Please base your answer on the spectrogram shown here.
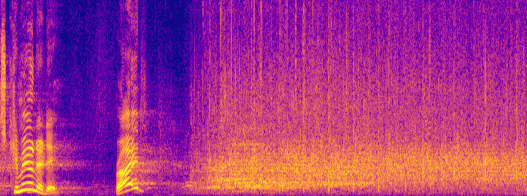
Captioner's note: applause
